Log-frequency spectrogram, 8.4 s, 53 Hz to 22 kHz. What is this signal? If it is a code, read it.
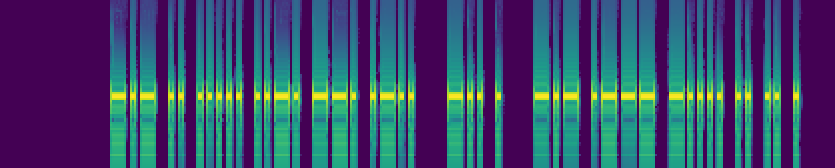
Morse code, heard as a keyed tone, about 25 wpm, 700 Hz. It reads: KI5FGL DE KJ6IIE
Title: USA Callsign DE Callsign - 6 Characters - 25wpm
